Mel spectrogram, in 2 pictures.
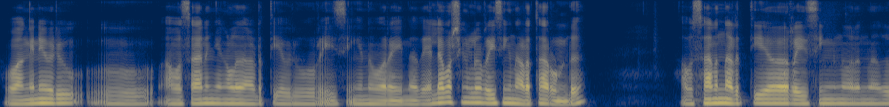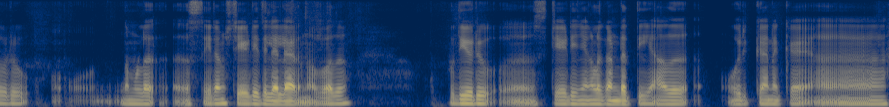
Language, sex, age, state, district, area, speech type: Malayalam, male, 30-45, Kerala, Pathanamthitta, rural, spontaneous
